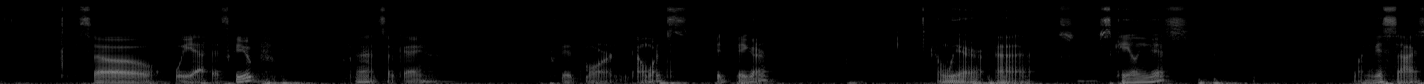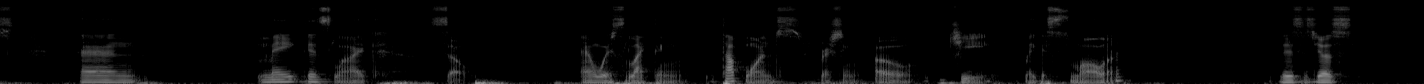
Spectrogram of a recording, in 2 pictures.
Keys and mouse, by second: 1.9 KP_1, 2.7 s, 5.0-6.7 drag, 6.7 s, 7.5 s, 8.0 click, 8.5 KP_7, 9.7 s, 11.5-13.6 drag, 12.0 s, 13.6 Tab, 15.6 ctrl+r, 18.8 click, 19.8 b, 20.2 z, 20.6 b, 22.6 o, 23.6 g, 26.9-28.4 right drag, 27.3-28.4 drag.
